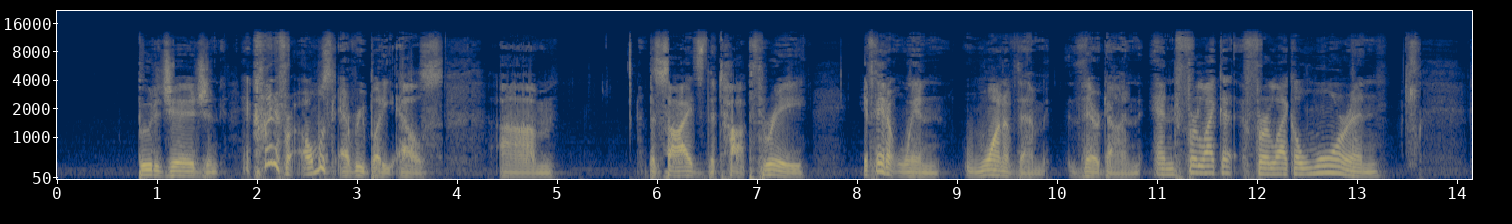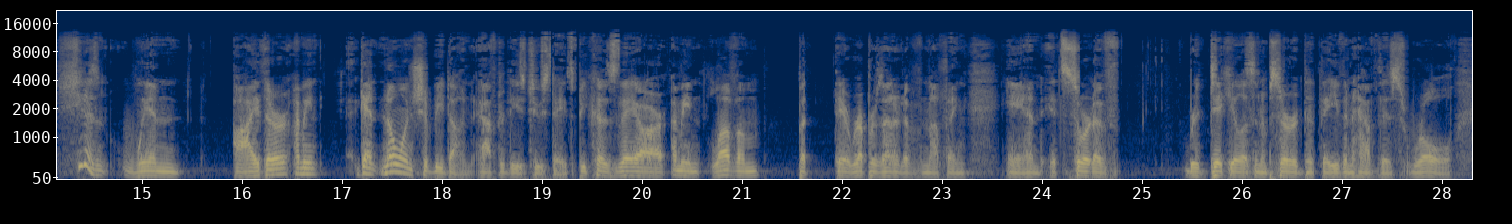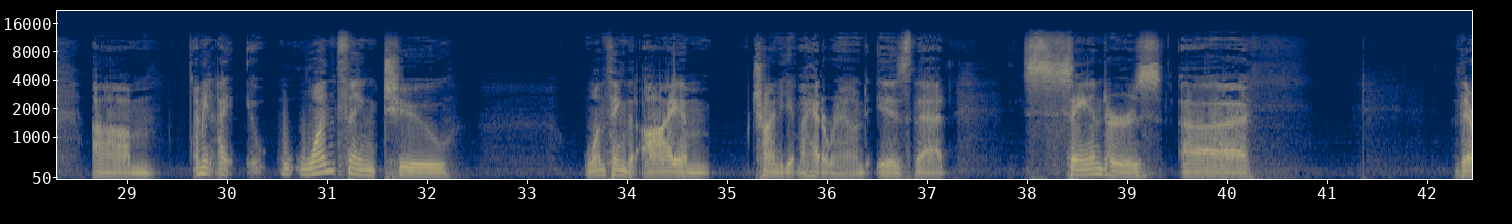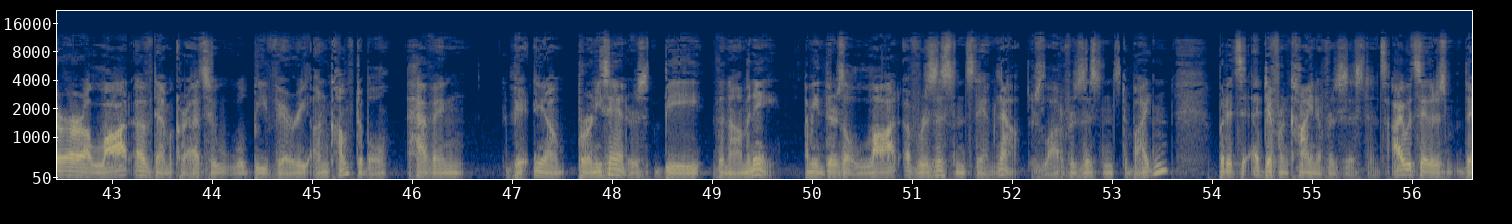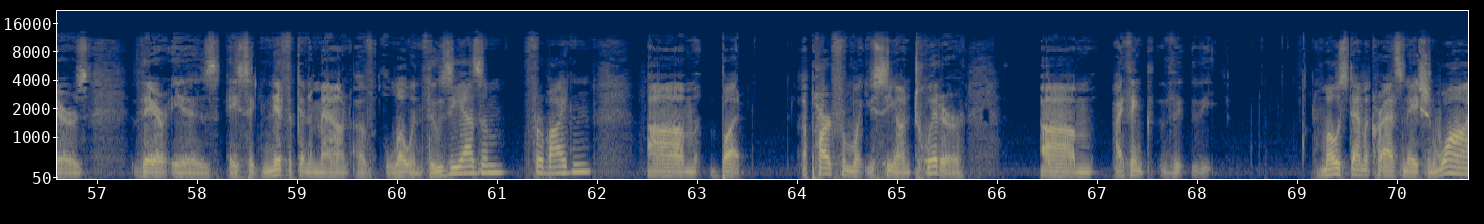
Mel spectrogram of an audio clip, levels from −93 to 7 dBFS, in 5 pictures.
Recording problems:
garbled, watery; slightly; nothing above 11.5 kHz
abrupt cut into speech; at the end

